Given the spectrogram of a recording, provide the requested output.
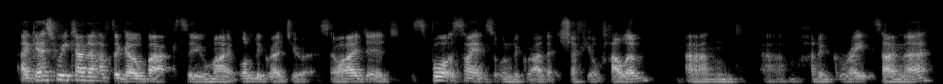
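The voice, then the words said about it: Northern English Yorkshire accent. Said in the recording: “we can tell from your northern accent. ... straight away you pick up that Yorkshire accent, hey, it's still not gone.”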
